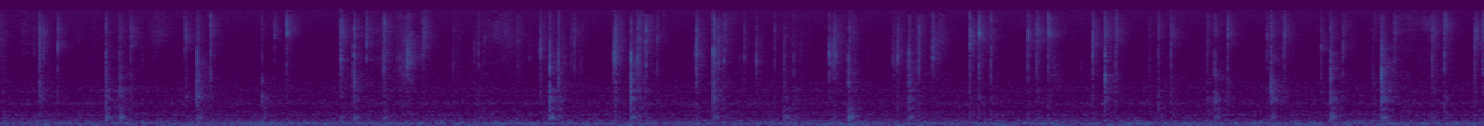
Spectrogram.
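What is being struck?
Hardcover book with glossy paper dust jacket.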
